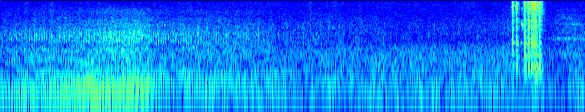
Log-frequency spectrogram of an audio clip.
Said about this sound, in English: No, don't get out, Sir Graham. I'm going to park the car on the side of the road. There's a good spot over there, Temple, near that gate.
